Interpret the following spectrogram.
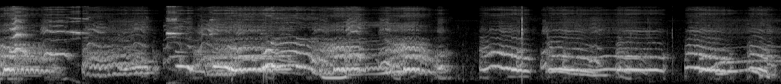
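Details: Cardigan Welsh Corgi puppies about 3.5 weeks old, from a litter born in November 2008 at a Swedish kennel, howl together in high, wavering, overlapping voices.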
